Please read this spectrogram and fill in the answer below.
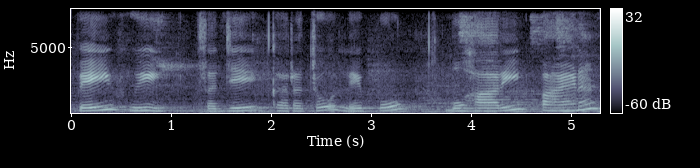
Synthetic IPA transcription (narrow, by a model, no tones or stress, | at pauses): peːiɦui | sɐʄeɡʱɐɾəd͡ʑoleːpo | ɓʊɦaːɾipaːɪɽ̃̆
